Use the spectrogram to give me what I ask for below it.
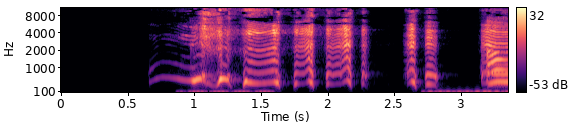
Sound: crying

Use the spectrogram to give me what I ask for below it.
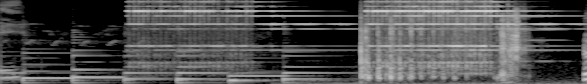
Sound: phone rings

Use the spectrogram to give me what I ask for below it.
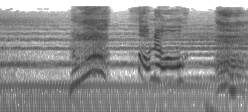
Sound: gasps

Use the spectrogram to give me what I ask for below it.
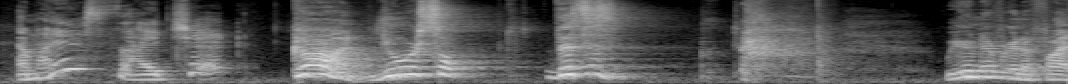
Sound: sigh

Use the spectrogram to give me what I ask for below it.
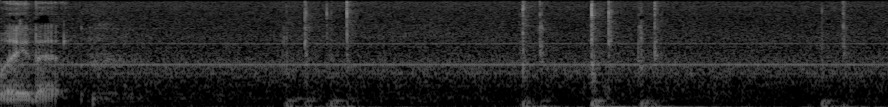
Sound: tapping calculator keys

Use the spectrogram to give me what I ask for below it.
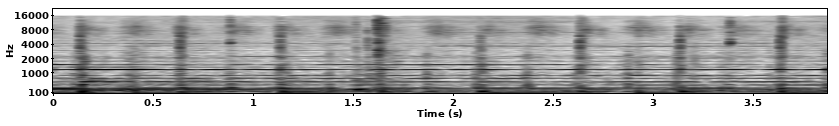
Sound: bedroom Door Opens

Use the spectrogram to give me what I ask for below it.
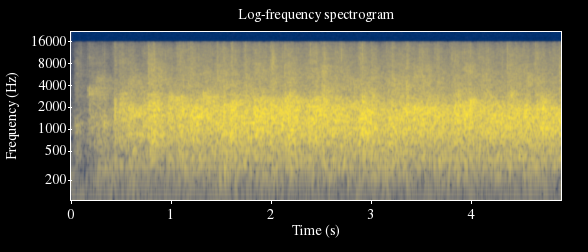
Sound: audience applauding

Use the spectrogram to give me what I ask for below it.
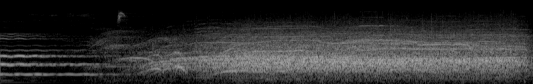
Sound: crowd cheering

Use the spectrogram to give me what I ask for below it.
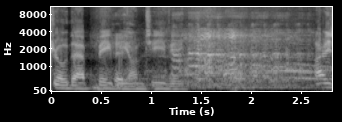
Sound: laughter

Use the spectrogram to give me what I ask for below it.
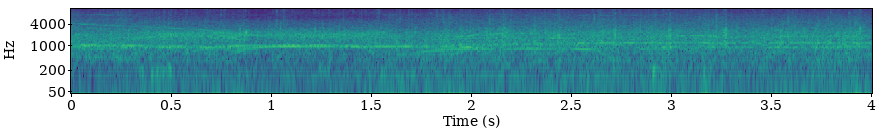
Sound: applause

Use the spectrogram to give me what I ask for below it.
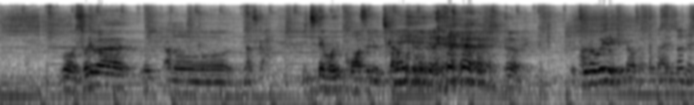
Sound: haha

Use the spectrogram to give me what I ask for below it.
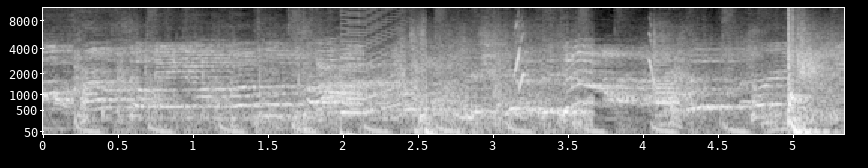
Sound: contestants chattering

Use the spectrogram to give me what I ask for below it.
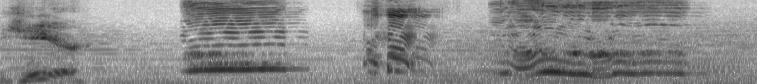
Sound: whinging, crying and whining

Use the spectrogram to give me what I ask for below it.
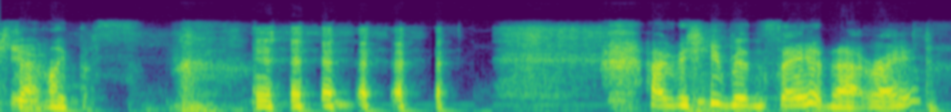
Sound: laughing

